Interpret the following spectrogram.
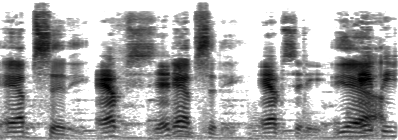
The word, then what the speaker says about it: Abcde: it's well it's pretty it's spelled ABCDE ABC so I got ABCD they she pronounces supposedly AB City absolute absentee absentee yeah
